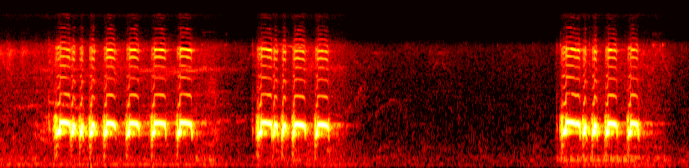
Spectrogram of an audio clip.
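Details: Zebra dove of local stock singing a clean manggung song for luring: three phrases of rapid, rolling coos, about seven, four and five notes, with a long gap before the last.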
